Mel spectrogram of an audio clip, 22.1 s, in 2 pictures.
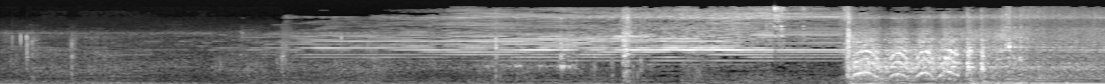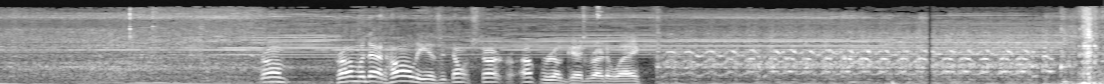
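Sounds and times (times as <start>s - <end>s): engine starter whine: 2.1s - 22.0s
car engine starting and running: 8.4s - 15.4s, 17.6s - 22.0s.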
